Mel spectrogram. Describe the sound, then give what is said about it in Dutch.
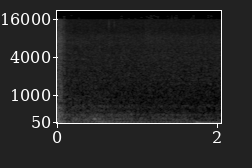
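A low, steady rumble of thunder from a heavy thunderstorm rolls on for a couple of seconds, faint and muffled, with no voices over it. “heel erg onweer.”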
